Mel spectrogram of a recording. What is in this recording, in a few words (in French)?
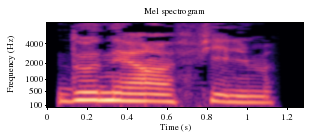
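"donner un film", French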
